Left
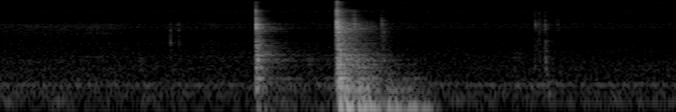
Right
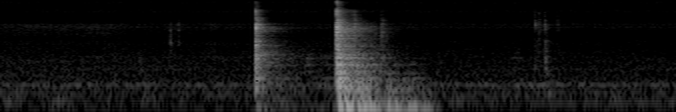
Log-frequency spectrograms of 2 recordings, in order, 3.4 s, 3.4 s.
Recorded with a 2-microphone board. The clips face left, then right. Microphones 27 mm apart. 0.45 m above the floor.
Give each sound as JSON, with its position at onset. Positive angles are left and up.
{"t": 1.3, "sound": "a door slam", "side_deg": -35, "distance_m": 0.9}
